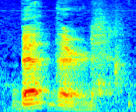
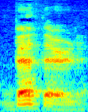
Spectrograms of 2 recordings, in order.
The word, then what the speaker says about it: Beathard: Beathard, John. Beathard, or Beathard, as you might think his name is pronounced.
